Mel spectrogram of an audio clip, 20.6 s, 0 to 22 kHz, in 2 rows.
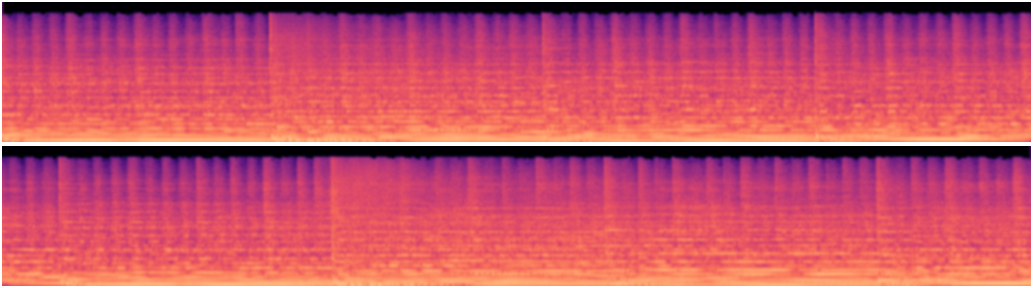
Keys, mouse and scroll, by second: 0.0 click, 1.0 click, 3.3 click, 4.4 click, 5.3 click, 8.3 click, 13.9 click, 15.1 click, 15.3 click.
